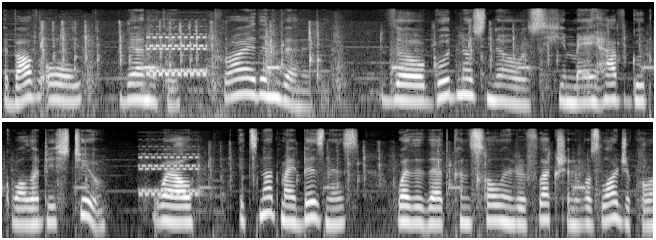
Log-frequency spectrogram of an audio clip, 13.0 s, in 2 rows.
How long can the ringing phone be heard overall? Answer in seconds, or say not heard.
2 s.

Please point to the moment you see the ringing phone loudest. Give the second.
2 s.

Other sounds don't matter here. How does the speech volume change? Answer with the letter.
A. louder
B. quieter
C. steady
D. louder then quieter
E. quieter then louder
C.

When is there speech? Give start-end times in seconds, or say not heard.
0.0-12.9.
